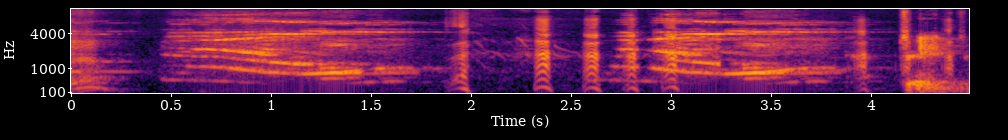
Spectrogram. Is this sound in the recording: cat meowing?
yes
